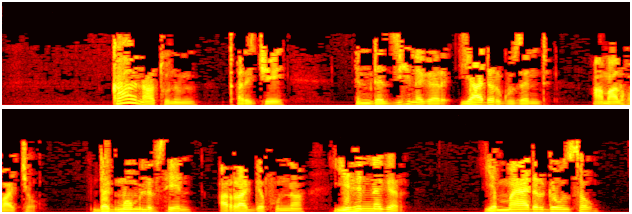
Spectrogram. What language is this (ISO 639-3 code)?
amh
